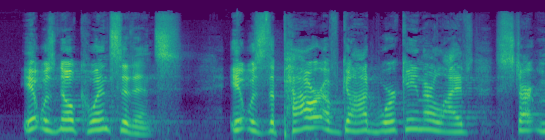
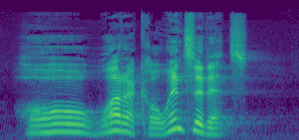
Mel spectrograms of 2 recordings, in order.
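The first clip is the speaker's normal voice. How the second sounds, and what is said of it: Sarcastic tone. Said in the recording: “I'm being sarcastic”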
